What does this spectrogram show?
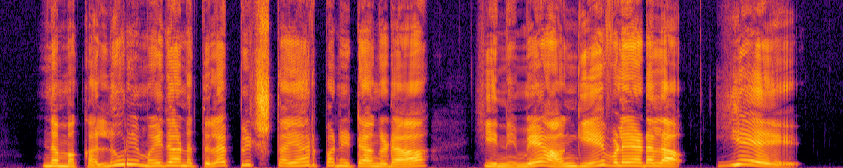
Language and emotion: Tamil, happy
